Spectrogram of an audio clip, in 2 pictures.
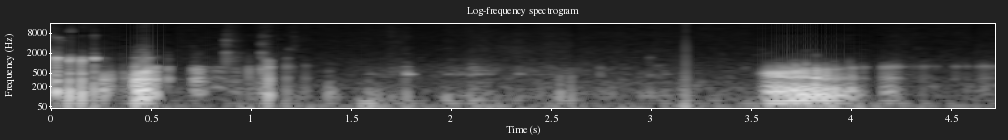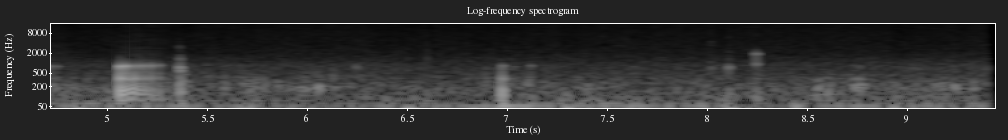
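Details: Bowel sounds of digestion recorded after drinking a beverage: low gurgling and rumbling with a longer growl in the middle; ordinary stomach growl.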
